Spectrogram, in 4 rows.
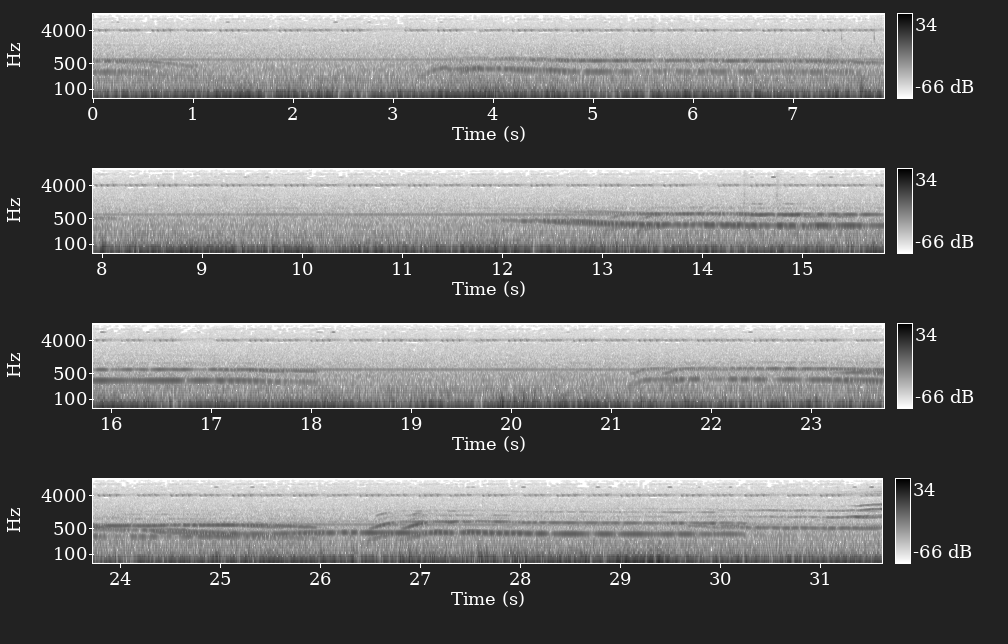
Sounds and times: Two cats cry 0:21.5 - 0:31.6

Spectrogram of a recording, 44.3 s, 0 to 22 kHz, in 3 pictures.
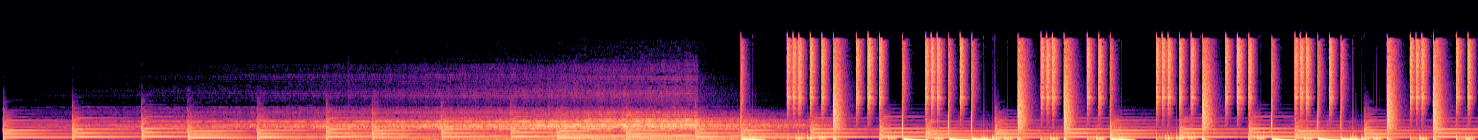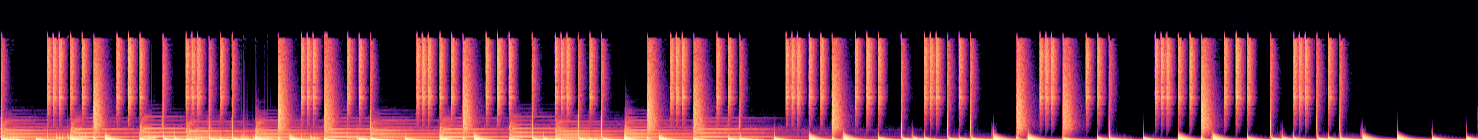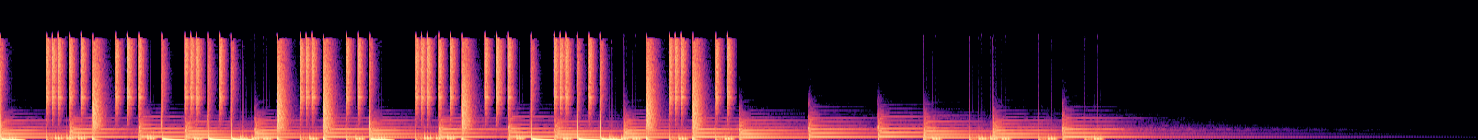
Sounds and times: drum loop 0:07.4 - 0:28.4
drum loop 0:29.6 - 0:36.9

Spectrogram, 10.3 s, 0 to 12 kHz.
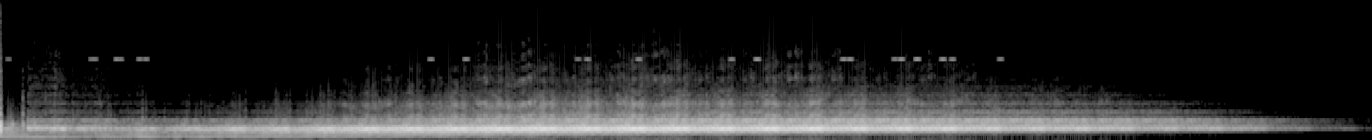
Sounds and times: synth 0:00.0 - 0:06.3

